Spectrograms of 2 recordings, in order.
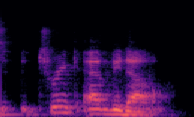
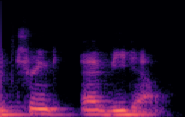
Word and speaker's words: Trinquevedel: or there in Los Angeles how do we pronounce the name of our Tel producer today it's drink aidel so drink aidel and we're tasting the 2021 which uh as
